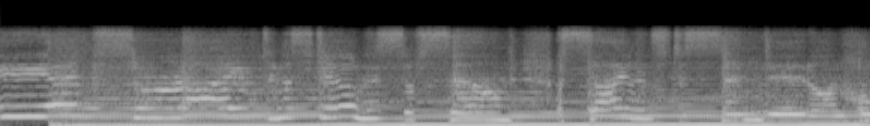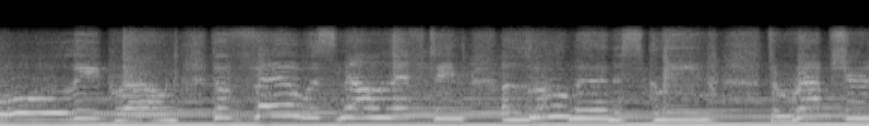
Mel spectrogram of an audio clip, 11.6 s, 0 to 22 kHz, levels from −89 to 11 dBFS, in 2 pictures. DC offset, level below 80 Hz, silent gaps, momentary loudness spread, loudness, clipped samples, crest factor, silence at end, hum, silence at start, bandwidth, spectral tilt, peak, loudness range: under 0.1%; -16 dBFS; none; 3 LU; -17 LUFS; under 0.1%; 10 dB; 0 s; none; 0 s; 8.8 kHz; -5.5 dB/octave; -6 dBFS; 1 LU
